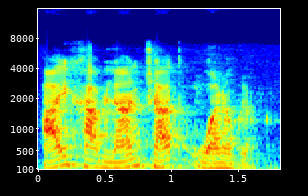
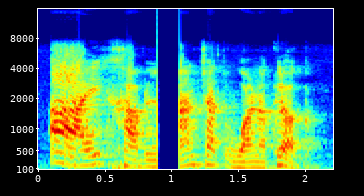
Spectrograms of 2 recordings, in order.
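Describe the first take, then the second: First: Said in the usual way. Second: Slightly raised, measured example; unhurried, with a lifted I; slow model sentence. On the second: Shown as a demonstration. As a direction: present it carefully to learners.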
